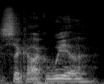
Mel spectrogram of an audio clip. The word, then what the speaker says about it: Sakakawea: Actually, I didn't grow up ice fishing, but when I was growing up, we'd go up to Lake Sakakawea, and that's how you pronounce it.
